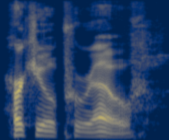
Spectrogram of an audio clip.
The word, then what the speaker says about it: Hercule Poirot: It's the third movie in the Kenneth Branagh, or sorry, correct me if I say this wrong, Hercule Poirot.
